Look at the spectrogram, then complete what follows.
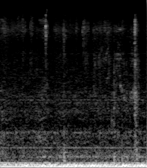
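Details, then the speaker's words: An Acura Integra driving after a new wheel bearing was installed: steady low road rumble with no growl or hum rising with speed. The bearing is quiet and healthy, and the noise is gone. "I'm so happy there's no more noise I'm gonna go to the poles here and there so y'all can see that there's no more noise"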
